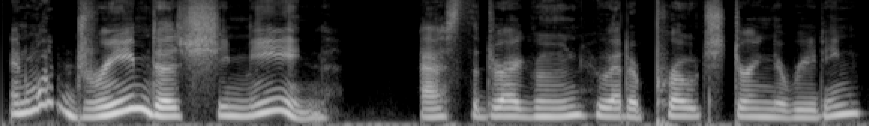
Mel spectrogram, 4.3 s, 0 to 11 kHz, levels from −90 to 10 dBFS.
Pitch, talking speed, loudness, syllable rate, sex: 200 Hz, 205 wpm, -18 LUFS, 5.4 syllables/s, female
